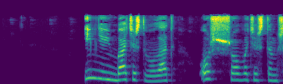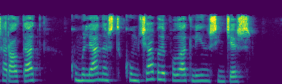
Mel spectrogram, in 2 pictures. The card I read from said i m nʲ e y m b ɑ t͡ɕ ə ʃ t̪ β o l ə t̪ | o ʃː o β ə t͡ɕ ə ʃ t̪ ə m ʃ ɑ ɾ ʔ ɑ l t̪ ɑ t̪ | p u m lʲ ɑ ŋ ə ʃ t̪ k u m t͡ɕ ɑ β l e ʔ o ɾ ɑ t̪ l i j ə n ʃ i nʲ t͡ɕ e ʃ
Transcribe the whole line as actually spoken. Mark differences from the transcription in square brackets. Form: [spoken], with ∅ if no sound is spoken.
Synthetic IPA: i m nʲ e y m b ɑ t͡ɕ ə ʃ t̪ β o l [ɑ] t̪ | o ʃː o β ə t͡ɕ ə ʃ t̪ ə m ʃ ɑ ɾ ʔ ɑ l t̪ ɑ t̪ | [k] u m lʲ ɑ [n] ə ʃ t̪ k u m t͡ɕ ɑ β l e [p] o [l] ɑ t̪ l i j ə n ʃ i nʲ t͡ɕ e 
